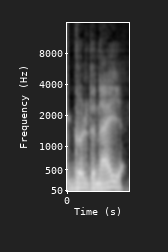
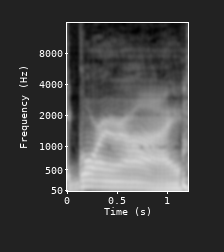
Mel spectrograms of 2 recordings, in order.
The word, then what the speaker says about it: GoldenEye: Ensuite, pour ce qui est de Tina Turner, euh, exactement comme toi, pour moi, Tina Turner, question de génération aussi, c'est GoldenEye avec euh, ah bah tiens, on parlait de John Martin. C'est pas GoldenEye, c'est GoldenEye.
